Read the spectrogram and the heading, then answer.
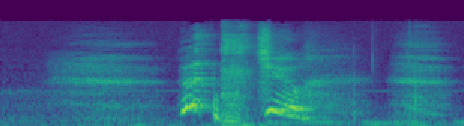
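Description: sneeze

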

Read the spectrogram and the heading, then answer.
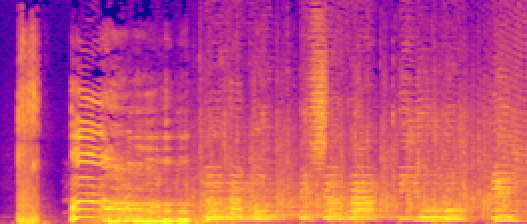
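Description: horse whinnying

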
